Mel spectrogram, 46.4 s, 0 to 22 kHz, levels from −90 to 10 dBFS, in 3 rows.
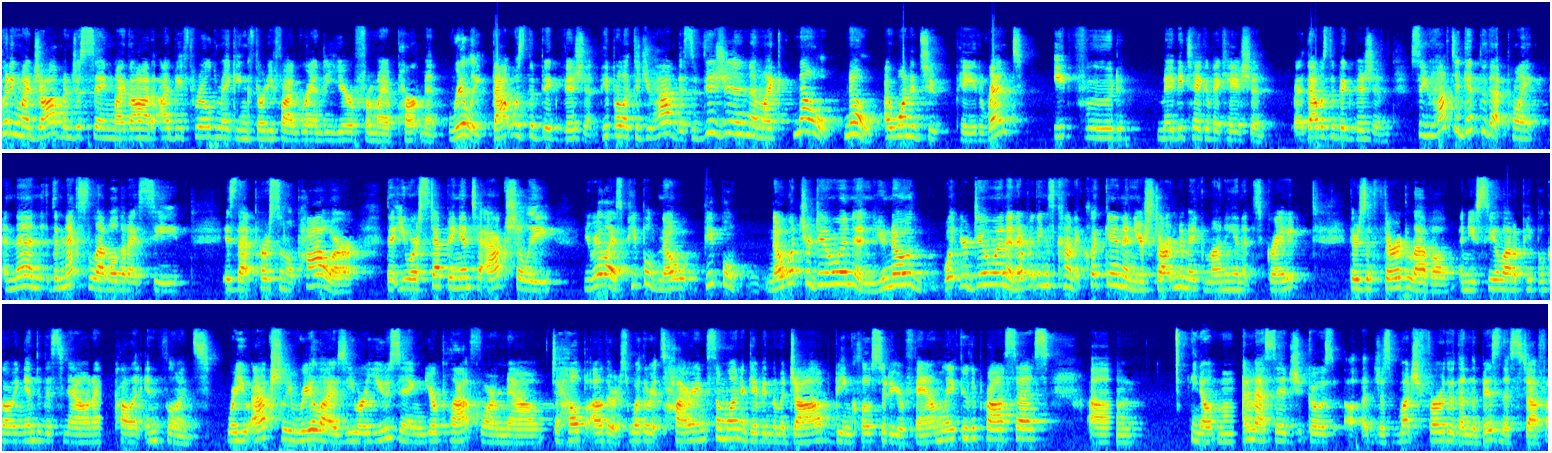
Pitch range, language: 190-275 Hz, English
